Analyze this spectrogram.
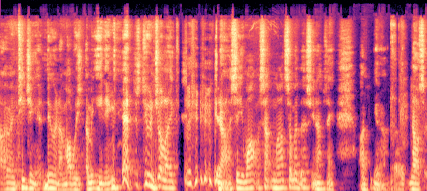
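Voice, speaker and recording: With an American accent, a man speaks at a very fast pace in an animated, somewhat breathy voice of medium pitch. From upstate New York (Syracuse). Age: 60s. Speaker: percussionist and music professor. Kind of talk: casual interview conversation. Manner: animated storytelling with hesitations.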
